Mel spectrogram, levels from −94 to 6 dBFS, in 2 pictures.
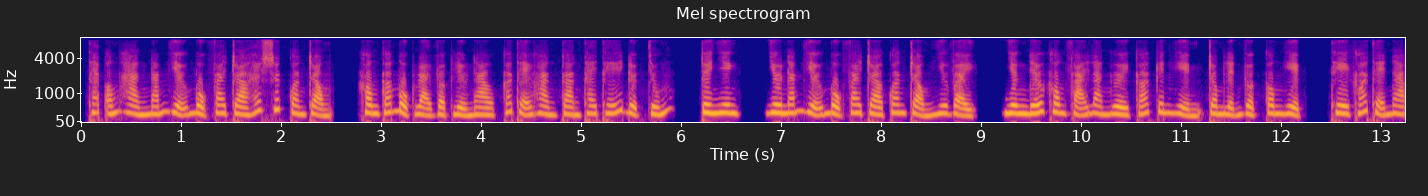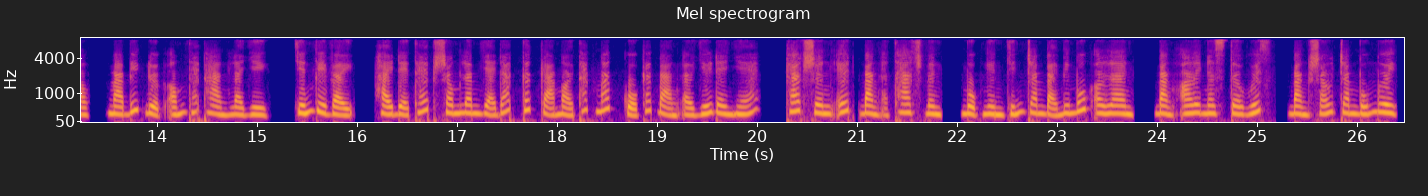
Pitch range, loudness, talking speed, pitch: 220-255 Hz, -18 LUFS, 220 wpm, 235 Hz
